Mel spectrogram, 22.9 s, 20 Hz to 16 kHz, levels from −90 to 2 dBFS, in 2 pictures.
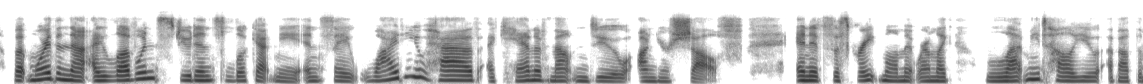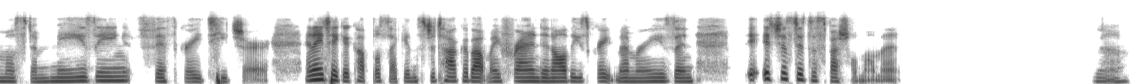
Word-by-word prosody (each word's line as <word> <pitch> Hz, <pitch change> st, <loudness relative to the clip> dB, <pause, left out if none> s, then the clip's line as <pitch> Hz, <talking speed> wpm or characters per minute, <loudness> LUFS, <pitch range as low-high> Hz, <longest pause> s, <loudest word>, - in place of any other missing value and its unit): but 190 Hz, 0 st, +3 dB
more 225 Hz, +6 st, +5 dB
than 245 Hz, -3 st, +2 dB
that, 185 Hz, -3 st, +5 dB
I 185 Hz, 0 st, +3 dB
love 200 Hz, +4 st, +4 dB
when 275 Hz, +2 st, +3 dB
students 200 Hz, -3 st, -1 dB
look 180 Hz, 0 st, -6 dB
at -, -, 0 dB
me 155 Hz, -5 st, -7 dB
and 175 Hz, +2 st, -5 dB
say, 175 Hz, -2 st, -5 dB
"Why 195 Hz, +10 st, 0 dB
do 350 Hz, -, -9 dB
you 335 Hz, -2 st, +1 dB
have 205 Hz, -4 st, +4 dB
a 160 Hz, -, -7 dB
can 190 Hz, +5 st, -2 dB
of 195 Hz, -2 st, -1 dB
Mountain 175 Hz, 0 st, -2 dB
Dew 160 Hz, -2 st, -4 dB
on 165 Hz, -1 st, -1 dB
your 155 Hz, -2 st, -8 dB
shelf?" -, -, -1 dB, 0.6 s
And 195 Hz, 0 st, +5 dB
it's 185 Hz, -2 st, 0 dB
this 180 Hz, -2 st, -3 dB
great 195 Hz, +2 st, -2 dB
moment 175 Hz, -2 st, -2 dB
where 170 Hz, -, -3 dB
I'm 175 Hz, -, -2 dB
like, 170 Hz, -1 st, -1 dB, 0.3 s
"Let 170 Hz, +1 st, 0 dB
me 240 Hz, +1 st, +2 dB
tell 175 Hz, -6 st, -1 dB
you 170 Hz, 0 st, -4 dB
about 155 Hz, -1 st, -5 dB
the 160 Hz, -, -8 dB
most 155 Hz, -2 st, -5 dB
amazing 170 Hz, +5 st, -1 dB
fifth-grade 145 Hz, -2 st, -7 dB
teacher," 150 Hz, -, -1 dB, 0.4 s
and 205 Hz, -, +6 dB
I 230 Hz, -, +12 dB
take 205 Hz, -6 st, +4 dB
a 170 Hz, -, +2 dB
couple 165 Hz, 0 st, -4 dB
seconds 155 Hz, 0 st, -4 dB
to 165 Hz, -, +5 dB
talk 170 Hz, -1 st, +1 dB
about 160 Hz, -2 st, +4 dB
my 155 Hz, +2 st, -3 dB
friend 160 Hz, 0 st, +1 dB
and 155 Hz, 0 st, 0 dB
all 155 Hz, 0 st, +5 dB
these 155 Hz, -1 st, -3 dB
great 160 Hz, -1 st, -5 dB
memories 155 Hz, +1 st, -3 dB
and 150 Hz, 0 st, -1 dB, 0.5 s
it 470 Hz, +2 st, 0 dB
it's 265 Hz, -, +6 dB
just 255 Hz, -2 st, +3 dB
it's 225 Hz, -5 st, +2 dB
a 185 Hz, -, -2 dB
special 160 Hz, -3 st, 0 dB
moment. -, -, -10 dB, 1.9 s
Yeah. 155 Hz, -1 st, -10 dB
175 Hz, 180 wpm, -25 LUFS, 160-195 Hz, 1.9 s, I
